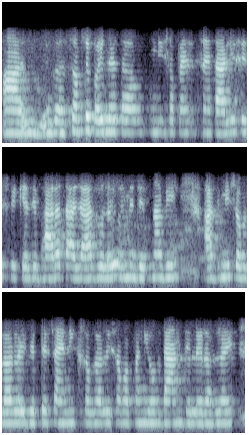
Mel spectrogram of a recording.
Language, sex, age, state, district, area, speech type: Maithili, female, 18-30, Bihar, Sitamarhi, urban, conversation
